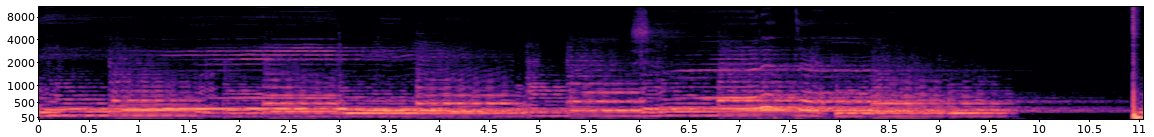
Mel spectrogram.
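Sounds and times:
held music chords: 0.0 - 11.0.

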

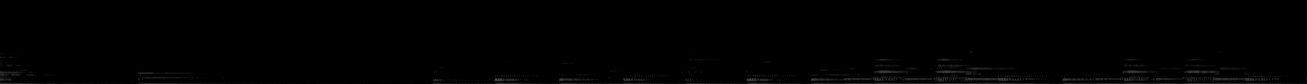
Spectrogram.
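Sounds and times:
classical guitar duet: 0.0 - 2.6, 4.3 - 13.0.

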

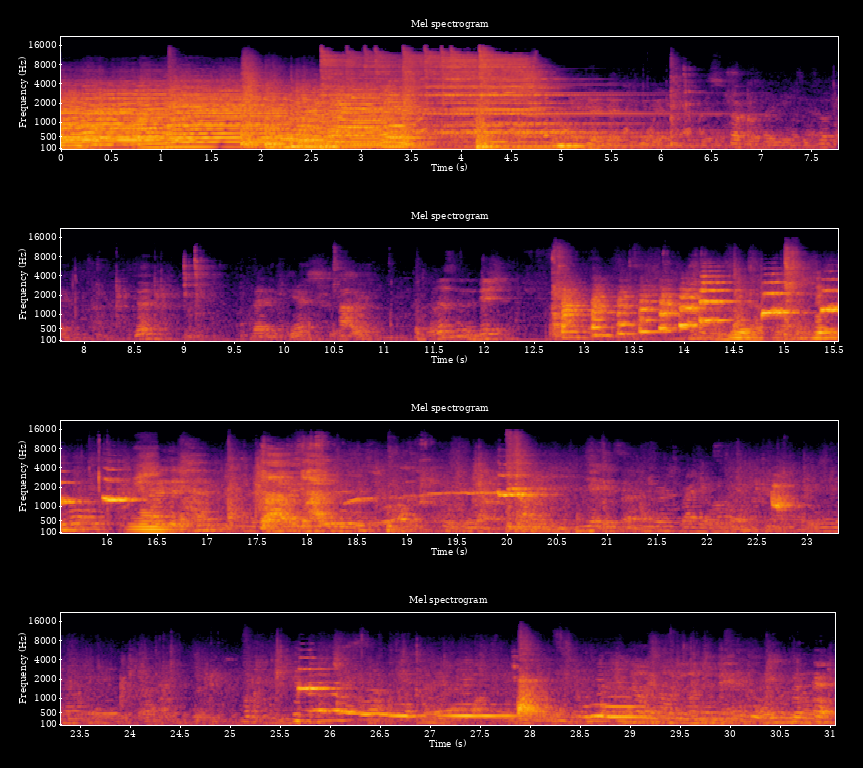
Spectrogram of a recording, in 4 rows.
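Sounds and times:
trumpet playing jazz phrases: 0.0 - 5.8, 12.7 - 16.9
person talking: 14.4 - 17.2.

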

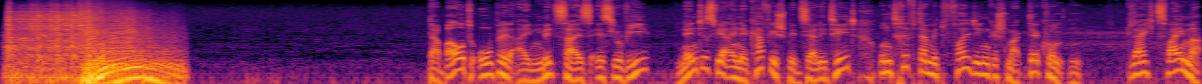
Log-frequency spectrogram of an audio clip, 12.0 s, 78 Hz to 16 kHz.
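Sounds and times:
car engine revving: 0.1 - 2.0.

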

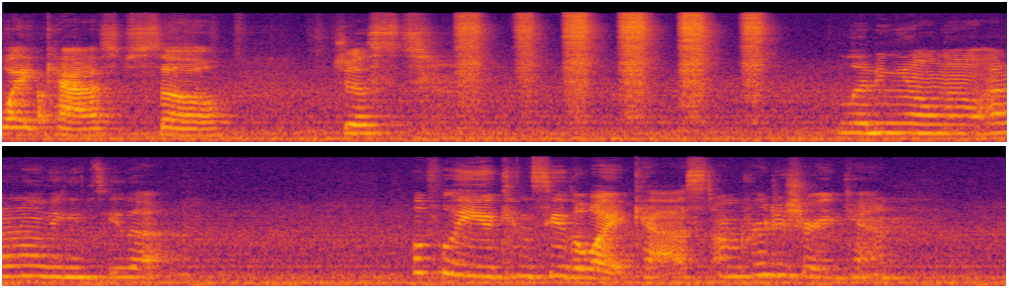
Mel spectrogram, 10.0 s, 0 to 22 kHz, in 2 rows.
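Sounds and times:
aerosol spray hissing puffs: 2.3 - 3.9.

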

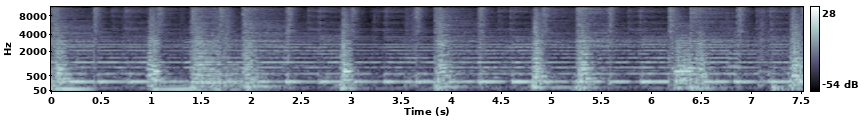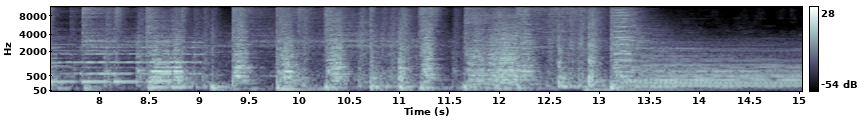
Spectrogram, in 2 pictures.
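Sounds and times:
drum kit accents: 0.0 - 14.1
jazz big band playing: 0.0 - 15.0.

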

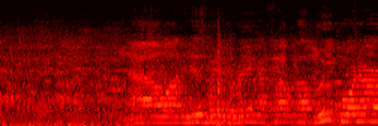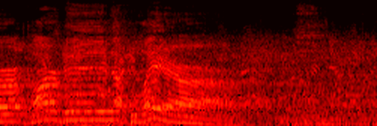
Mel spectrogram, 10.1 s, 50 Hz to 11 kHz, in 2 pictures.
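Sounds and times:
man announcing over loudspeakers: 1.7 - 8.3.

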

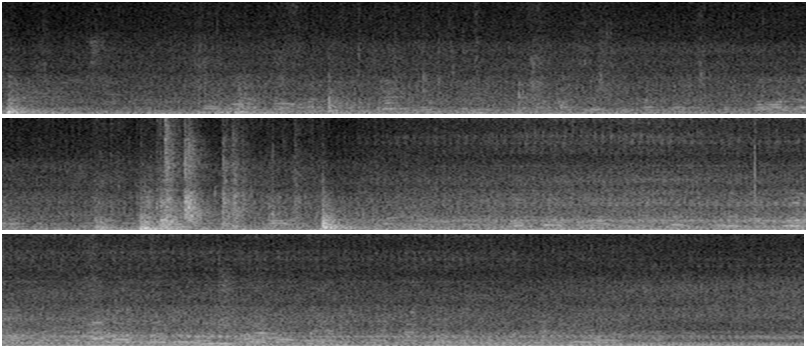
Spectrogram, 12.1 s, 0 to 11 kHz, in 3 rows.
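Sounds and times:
people talking: 0.0 - 11.4.

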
